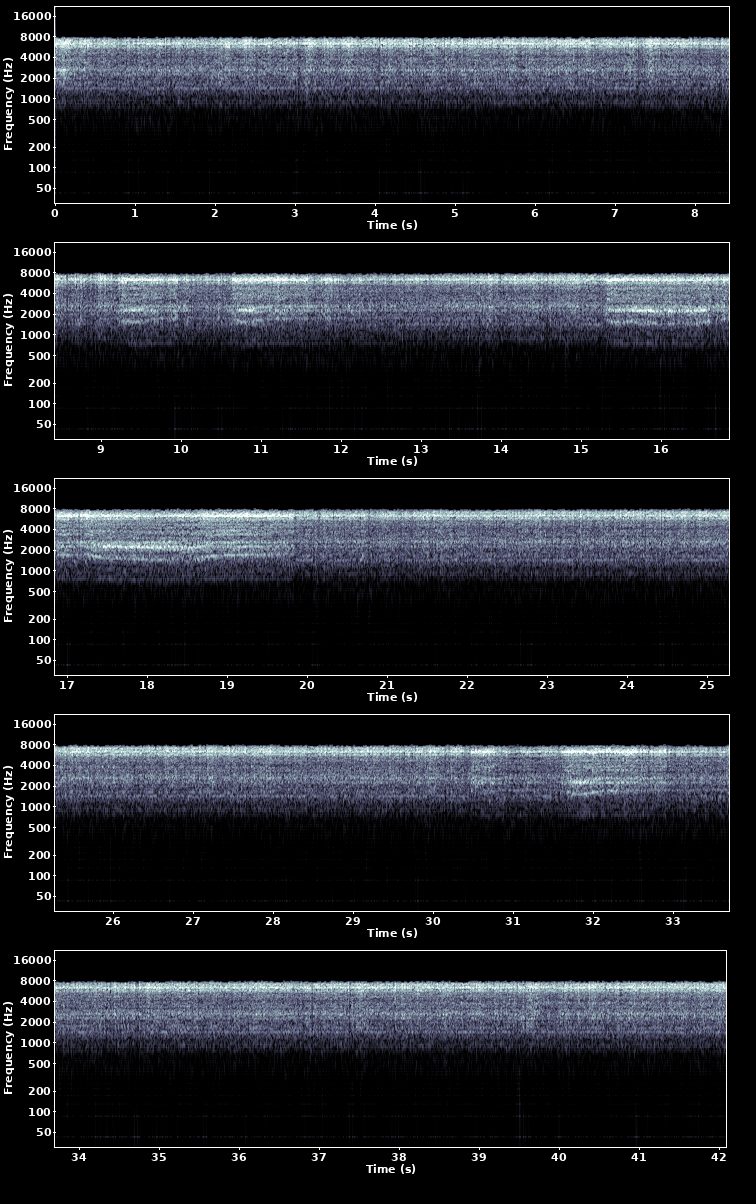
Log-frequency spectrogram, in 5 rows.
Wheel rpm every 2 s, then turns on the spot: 230, 230, 230, 230, 230, 230, 240, 230, 220, 220, 230, 230, 230, 230, 230, 230, 230, 230, 230, 240, 230.
none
